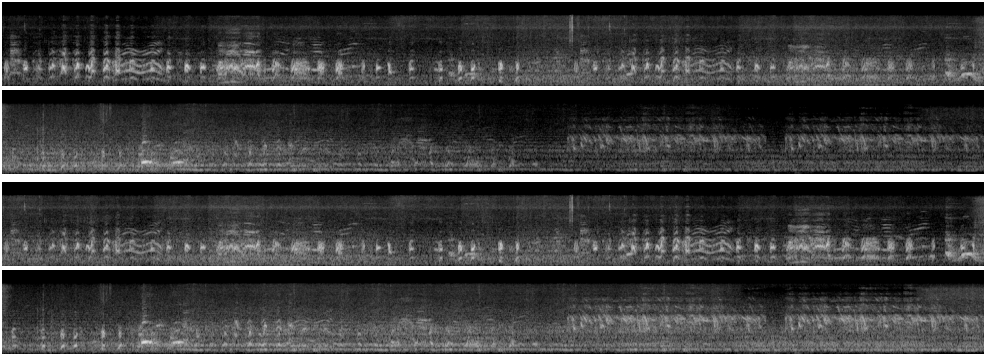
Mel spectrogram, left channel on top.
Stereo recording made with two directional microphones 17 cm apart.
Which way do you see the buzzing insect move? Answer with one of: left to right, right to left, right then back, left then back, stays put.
left then back.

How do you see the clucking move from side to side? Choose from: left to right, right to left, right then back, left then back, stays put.
left to right.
